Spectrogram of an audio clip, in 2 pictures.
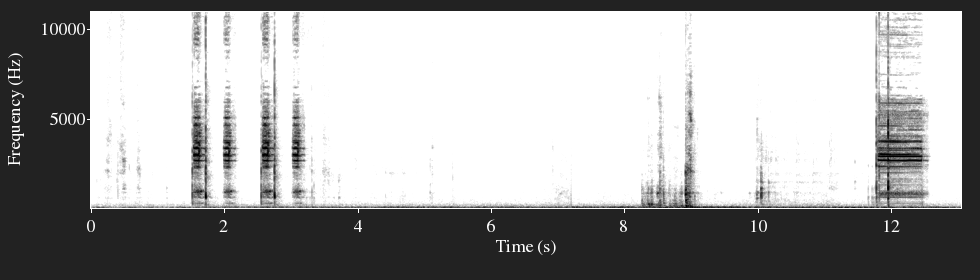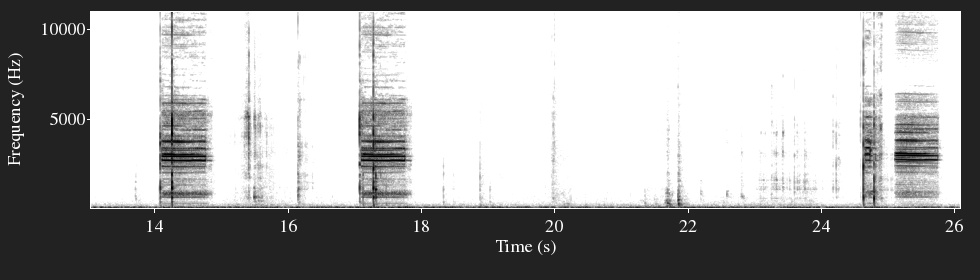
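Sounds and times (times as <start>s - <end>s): buzzy electronic toy tone: 1.5s - 3.3s, 11.8s - 12.6s, 14.1s - 14.9s, 17.1s - 17.9s, 24.7s - 25.8s.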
